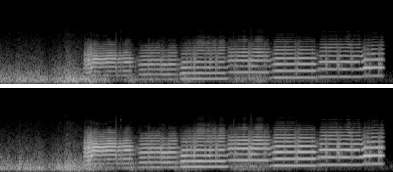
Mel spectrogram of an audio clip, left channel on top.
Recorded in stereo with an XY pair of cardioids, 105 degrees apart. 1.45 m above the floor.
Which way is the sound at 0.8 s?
30° right.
